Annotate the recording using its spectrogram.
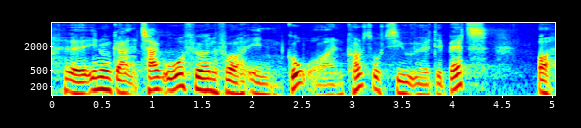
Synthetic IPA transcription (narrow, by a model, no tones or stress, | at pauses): e̝nuenɡ̥ɑ̈ŋ̰t͡sʰɑ̈ɡ̥əo̝ɐføːɐnəfɒ̽e̝nɡ̥o̝̰ːɒ̽enkʰɒ̽nsd̥ʁuɡ̥̚t͡sʰiʊd̥e̝b̥æd̥ | ɒ̽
